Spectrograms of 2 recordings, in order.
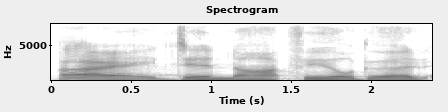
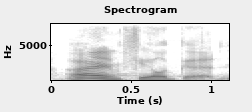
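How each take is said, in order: First: "did not" split apart, slow and deliberate; slow, emphatic "I did not feel good"; stress on did not. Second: Said in the usual way. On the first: Shown as a demonstration. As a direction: lean on "not", each word spaced out.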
